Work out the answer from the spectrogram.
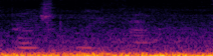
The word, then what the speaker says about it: Burj Khalifa: I think I'm always pronouncing it wrong. The biggest building. Burj Khalifa.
